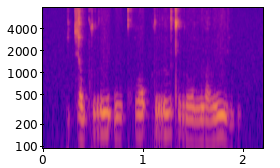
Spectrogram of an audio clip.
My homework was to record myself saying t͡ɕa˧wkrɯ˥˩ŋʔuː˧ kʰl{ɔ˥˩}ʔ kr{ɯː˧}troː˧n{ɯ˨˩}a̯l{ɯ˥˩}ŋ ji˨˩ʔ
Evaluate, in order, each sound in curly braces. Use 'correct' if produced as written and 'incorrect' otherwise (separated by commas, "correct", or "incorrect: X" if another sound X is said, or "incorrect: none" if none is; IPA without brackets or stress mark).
correct, incorrect: ɯː˥˩, incorrect: ɯ˧, correct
